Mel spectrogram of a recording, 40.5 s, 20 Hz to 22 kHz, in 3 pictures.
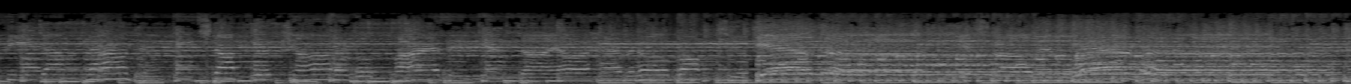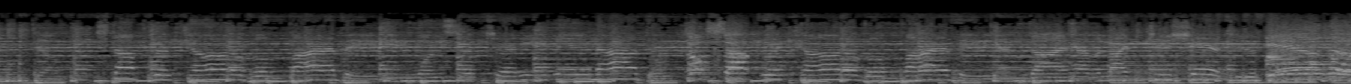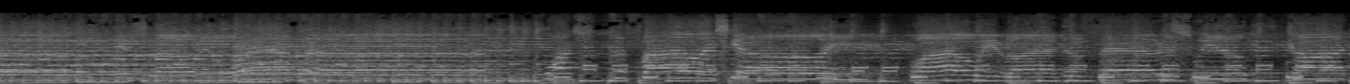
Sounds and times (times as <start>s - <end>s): Music: 0.0s - 40.5s.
